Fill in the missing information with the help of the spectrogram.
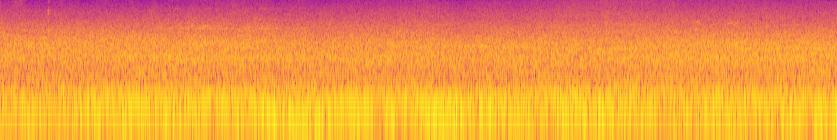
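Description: Steady outdoor city background noise, a low even rumble of traffic with no distinct events.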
